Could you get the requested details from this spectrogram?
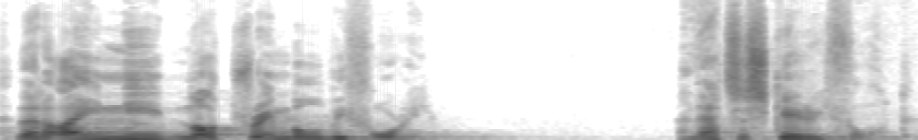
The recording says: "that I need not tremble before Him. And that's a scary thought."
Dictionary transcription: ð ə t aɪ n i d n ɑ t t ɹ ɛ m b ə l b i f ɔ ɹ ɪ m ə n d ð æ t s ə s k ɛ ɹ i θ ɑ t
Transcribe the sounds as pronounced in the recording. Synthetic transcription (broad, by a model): ð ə t aɪ n i d n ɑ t t ɹ ɛ m b ə l b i f ɔ ɹ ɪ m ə n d ð æ t s ə s k ɛ ɹ i θ ɑ t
